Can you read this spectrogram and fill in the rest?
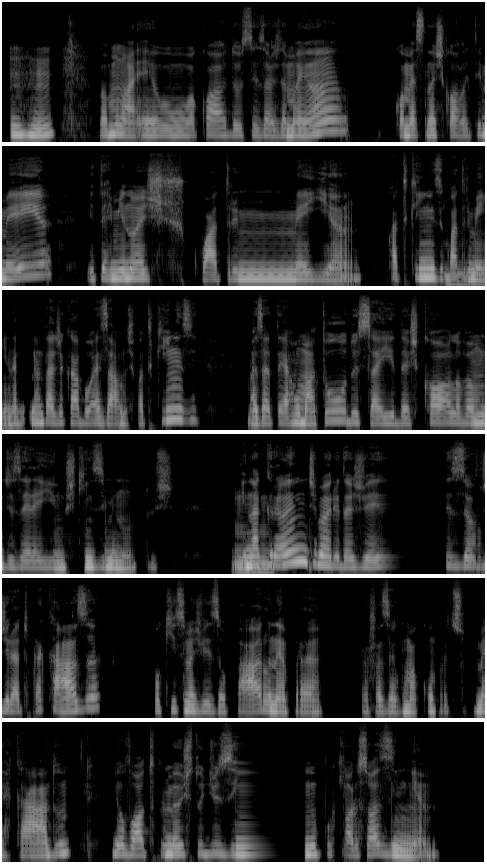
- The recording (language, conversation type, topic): Portuguese, advice, Como posso aproveitar o fim de semana sem sentir culpa?
- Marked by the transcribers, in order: static; distorted speech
